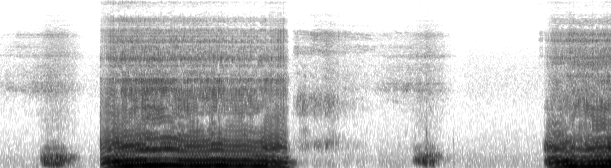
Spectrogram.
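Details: Chow Chow snoring: long, loud, deep droning snores lasting about two seconds, with soft short breaths between them, heard indoors.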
